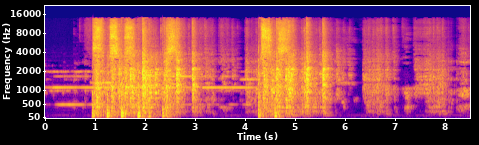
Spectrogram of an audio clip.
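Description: Background music with held notes, broken by two big crashing hits about a second in and about four seconds in, each fading away over a second or two.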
